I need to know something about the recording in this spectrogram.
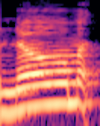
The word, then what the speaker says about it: GNOME: in the comments you know it's either gun gnome is the first correct pronunciation it is from the good new window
